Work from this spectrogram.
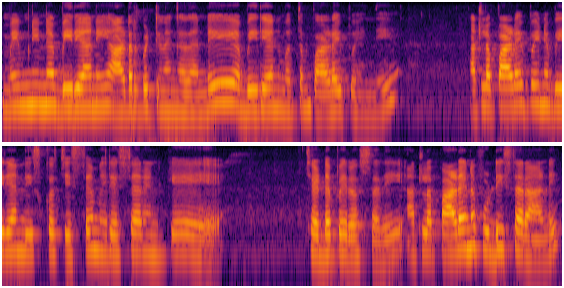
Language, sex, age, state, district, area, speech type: Telugu, female, 30-45, Telangana, Peddapalli, rural, spontaneous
